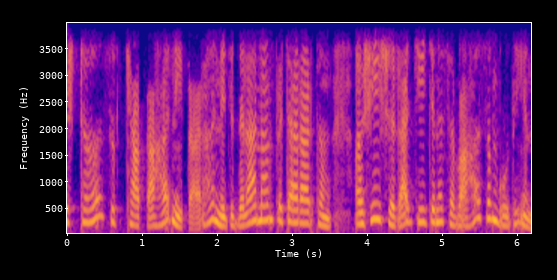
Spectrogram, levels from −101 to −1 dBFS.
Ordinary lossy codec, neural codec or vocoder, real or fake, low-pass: Opus, 24 kbps; vocoder, 22.05 kHz, 80 mel bands, Vocos; fake; 3.6 kHz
